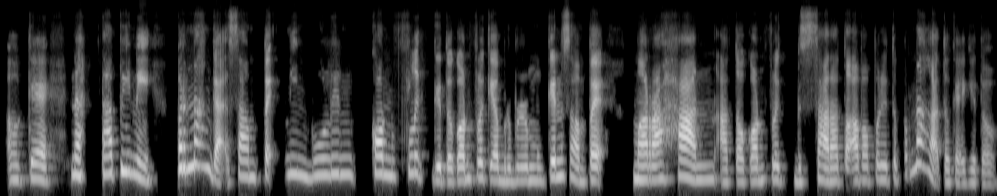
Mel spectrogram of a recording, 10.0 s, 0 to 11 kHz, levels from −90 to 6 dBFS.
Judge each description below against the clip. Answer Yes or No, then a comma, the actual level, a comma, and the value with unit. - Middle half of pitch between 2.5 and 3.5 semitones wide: No, wide, 5.4 semitones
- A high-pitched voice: Yes, high, 200 Hz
